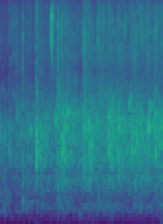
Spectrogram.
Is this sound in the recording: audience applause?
yes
